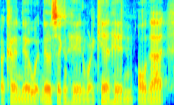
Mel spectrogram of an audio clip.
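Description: With a plain, everyday voice, a man speaks at a fairly quick pace and fairly low pitch in a very clean recording with a silent background. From Texas, raised in Highland Park from age four. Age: 20s. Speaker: architect and musician. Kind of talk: casual chat.

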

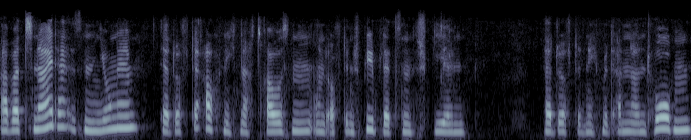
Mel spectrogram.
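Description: A woman with a plain, everyday voice, pitched fairly high, talks at a moderate pace with ordinary pitch variation. The sound is dry and close, with no echo. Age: 30s. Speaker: children's home worker telling stories. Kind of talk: storytelling for children. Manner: warm, simple explanatory.

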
